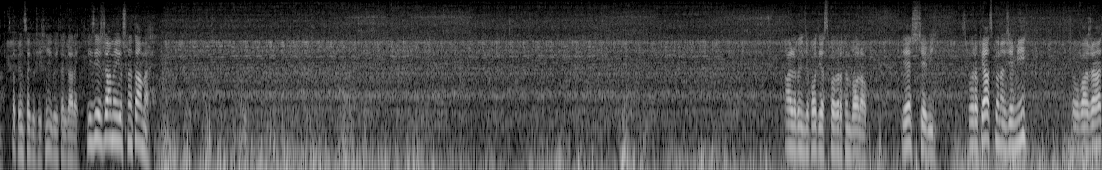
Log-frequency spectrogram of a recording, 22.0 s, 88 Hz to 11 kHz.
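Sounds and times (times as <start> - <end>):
wind buffeting microphone: 3.0 - 9.0, 16.3 - 22.0.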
